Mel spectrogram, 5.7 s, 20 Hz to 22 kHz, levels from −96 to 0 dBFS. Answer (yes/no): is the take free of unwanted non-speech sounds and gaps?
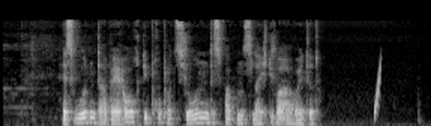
no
